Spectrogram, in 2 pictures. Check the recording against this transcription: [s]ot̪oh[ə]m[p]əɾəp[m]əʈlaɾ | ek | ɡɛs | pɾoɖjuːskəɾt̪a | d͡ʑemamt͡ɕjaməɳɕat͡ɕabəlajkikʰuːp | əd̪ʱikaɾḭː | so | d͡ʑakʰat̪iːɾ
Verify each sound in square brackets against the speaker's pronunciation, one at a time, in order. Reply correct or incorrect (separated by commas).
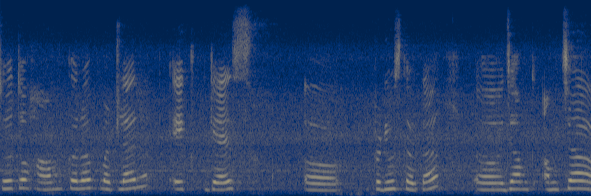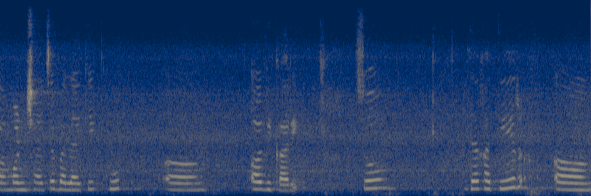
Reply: correct, incorrect, incorrect, correct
